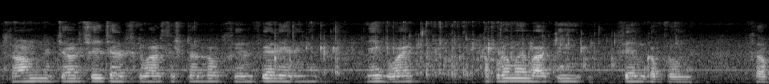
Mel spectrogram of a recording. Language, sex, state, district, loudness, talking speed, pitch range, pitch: Hindi, male, Chhattisgarh, Sarguja, -22 LUFS, 170 wpm, 130-140 Hz, 135 Hz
